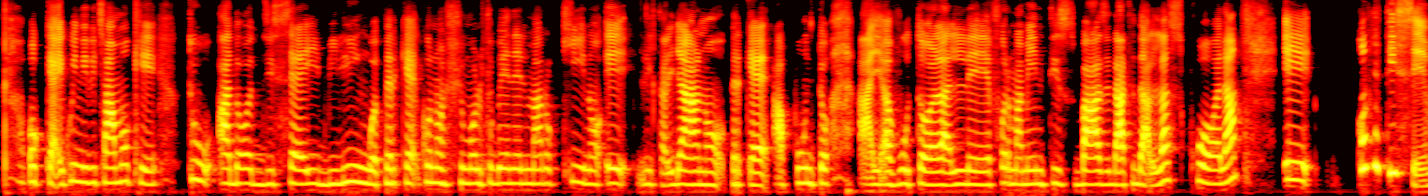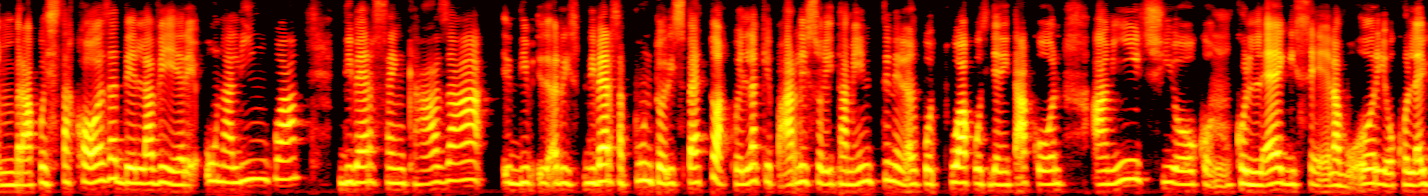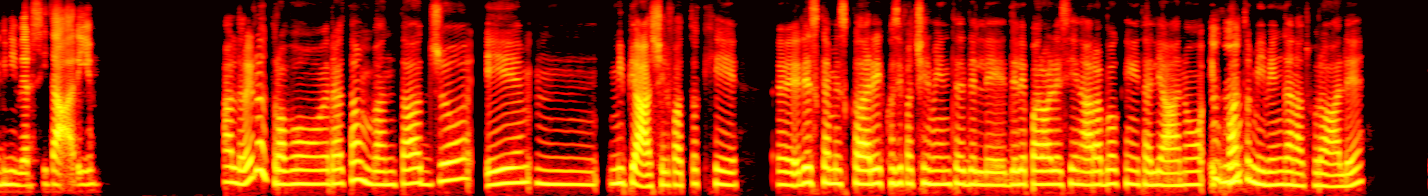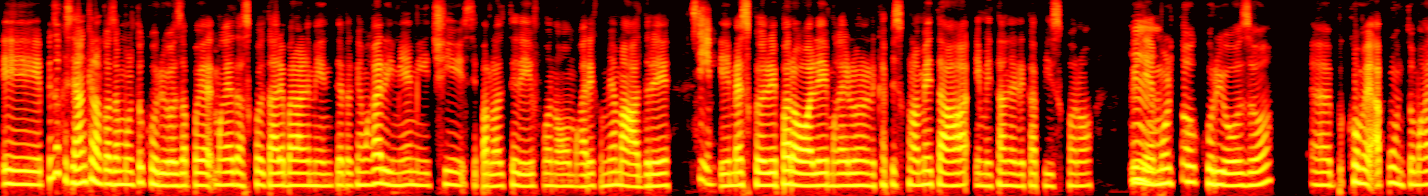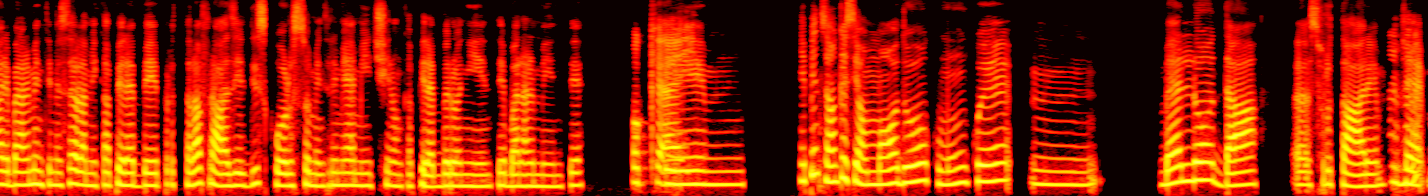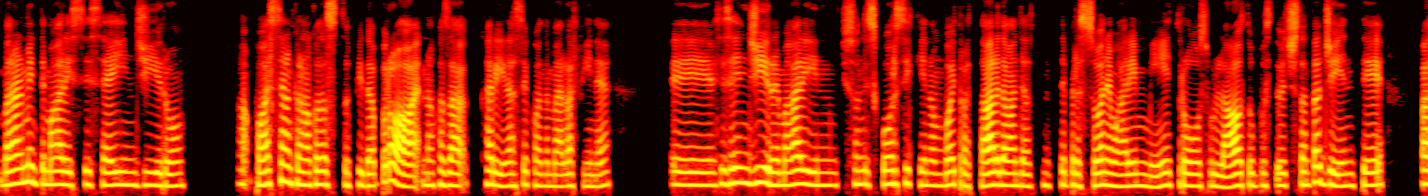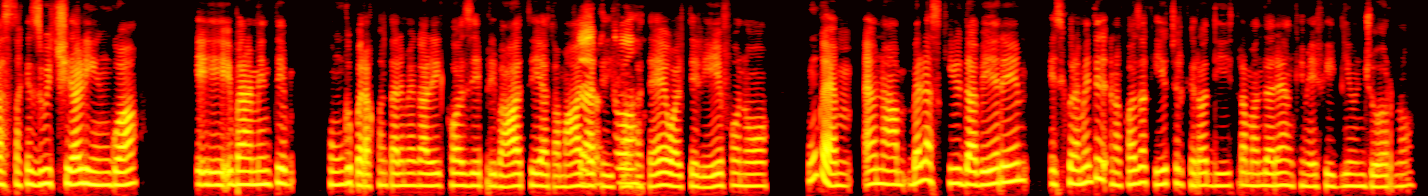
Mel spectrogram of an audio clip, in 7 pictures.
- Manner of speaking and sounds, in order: other background noise; in Latin: "forma mentis"; tapping; "mescolare" said as "mescoare"; "curiosa" said as "coriosa"; "tutta" said as "tta"; unintelligible speech; in English: "switchi"; "Comunque" said as "omunque"; in English: "skill"
- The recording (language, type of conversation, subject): Italian, podcast, Che ruolo ha la lingua in casa tua?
